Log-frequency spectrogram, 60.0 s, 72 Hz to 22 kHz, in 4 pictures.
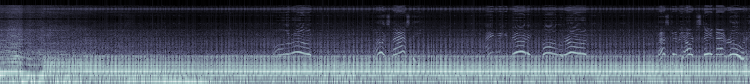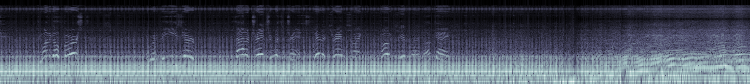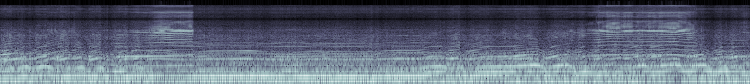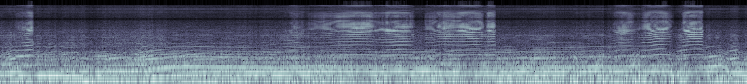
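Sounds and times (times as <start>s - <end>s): snowmobile engine revving: 0.0s - 59.9s.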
